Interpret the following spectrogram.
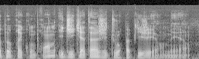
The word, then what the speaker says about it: Hijikata: appris récemment qu'en fait le Hijikata était un hommage à Jean Jeunet en fait c'est la prononciation japonaise de jet d'accord ah bah on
